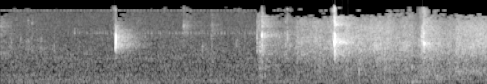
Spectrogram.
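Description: Close-miked eating sounds: a person chewing fried chicken nuggets, heard as a few soft wet mouth clicks and smacks, the loudest about three and a half seconds in.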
